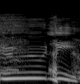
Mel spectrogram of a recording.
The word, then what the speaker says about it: Uli: This guy's name was Uli. And Wait, Uli? Yeah. U-L-I? Yeah. How do I? No, okay. Did I say it like ooh, like OOLI? You like ooh-lee.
